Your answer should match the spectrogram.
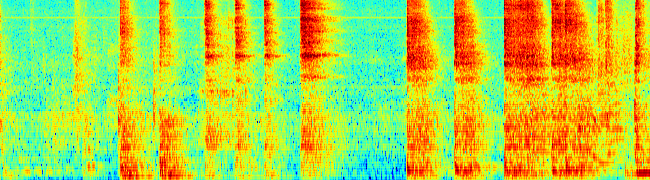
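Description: Beatboxing into a handheld microphone: a run of sharp, irregularly spaced kick- and snare-like mouth hits that start about a second and a half in, each dying away quickly.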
